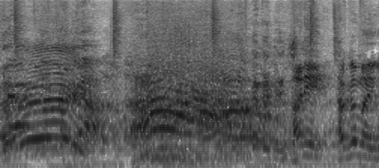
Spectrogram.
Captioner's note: overpowering with a roar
